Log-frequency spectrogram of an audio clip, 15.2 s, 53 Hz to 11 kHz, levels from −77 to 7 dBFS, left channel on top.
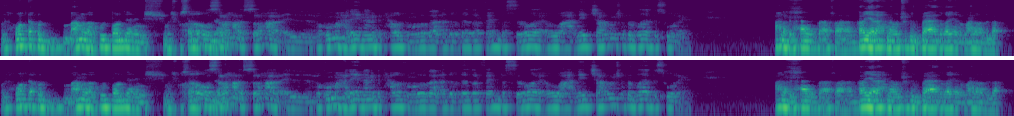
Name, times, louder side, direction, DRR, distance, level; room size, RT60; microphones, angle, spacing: voice 1, 0.0-3.4 11.6-14.9, left 1 dB, 90° left, 0.4 m, -29 dB
voice 2, 2.7-10.3 10.6-10.7 11.8-12.0, equal, 55° right, 0.8 m, -38 dB
2.9 x 2.2 x 2.9 m
head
